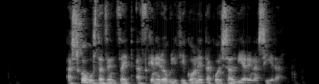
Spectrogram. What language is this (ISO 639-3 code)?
eus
